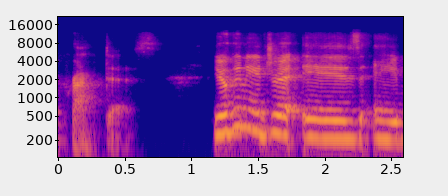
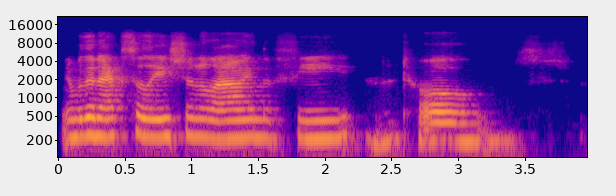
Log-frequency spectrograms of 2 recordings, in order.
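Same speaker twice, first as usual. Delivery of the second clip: guided meditation. Real, not acted. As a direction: guide them gently into rest, unhurried and even.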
